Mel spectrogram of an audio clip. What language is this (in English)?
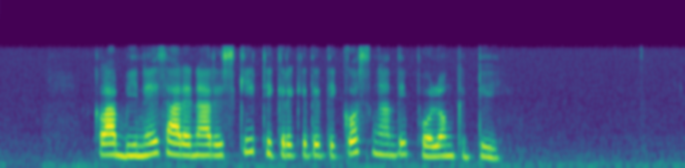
Javanese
